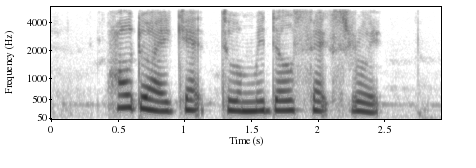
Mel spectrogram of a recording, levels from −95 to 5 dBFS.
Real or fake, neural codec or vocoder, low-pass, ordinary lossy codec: fake; codec, 16 kHz, 8 kbps, FunCodec, trained on Chinese and English, 25 frames a second; 5.4 kHz; none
